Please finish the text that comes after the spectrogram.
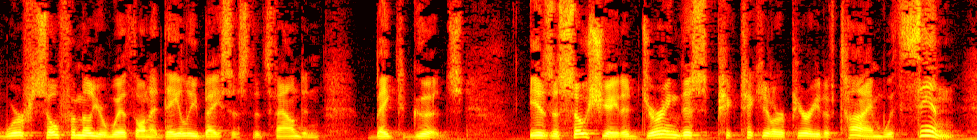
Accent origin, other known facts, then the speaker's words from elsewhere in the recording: Scotland, United Kingdom; I mean, I'm Scottish, you know.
